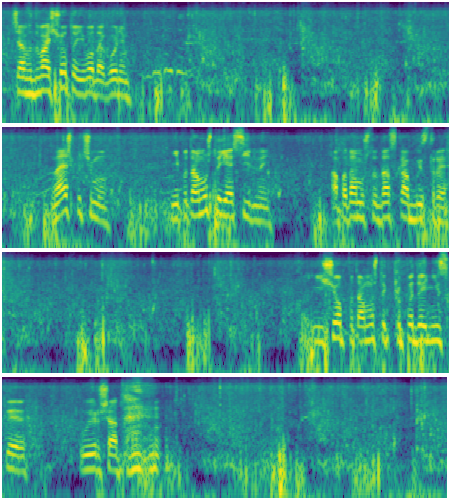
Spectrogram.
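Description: A stand-up paddle dips and pulls through calm lake water.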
